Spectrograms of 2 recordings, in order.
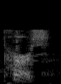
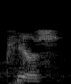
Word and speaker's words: Peirce: They were led by a man named Charles Peirce, who you probably haven't heard of, or Pierce, some pronounced it.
